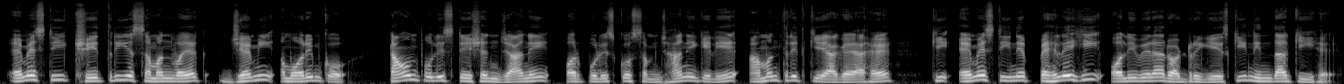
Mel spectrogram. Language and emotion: Hindi, neutral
